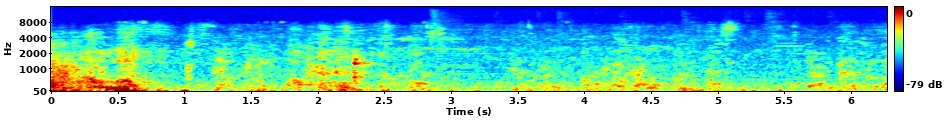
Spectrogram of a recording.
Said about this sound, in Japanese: あ、すいません。あの、電車が通っててうるさいですね。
